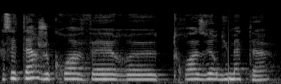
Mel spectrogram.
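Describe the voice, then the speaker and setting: An actress playing a polite, guarded mistress in a French radio mystery drama, hesitant and questioning. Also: female voice, on the high side, fairly even intonation, measured pace, a little mellow. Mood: uneasy.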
